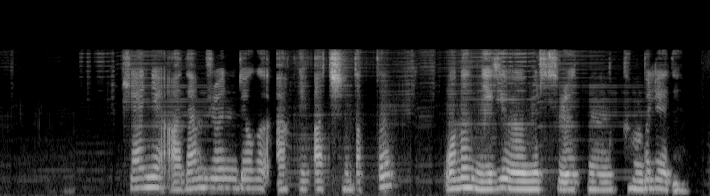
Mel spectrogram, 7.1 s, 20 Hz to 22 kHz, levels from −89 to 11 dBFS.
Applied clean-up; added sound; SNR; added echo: neural separator model SepFormer DNS4.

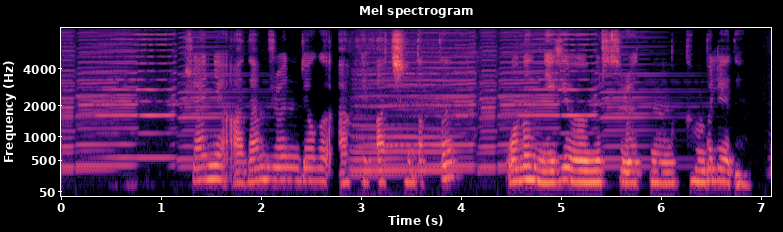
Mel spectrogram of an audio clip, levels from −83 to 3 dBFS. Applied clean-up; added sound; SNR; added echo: none; Harmonica; 9 dB; none.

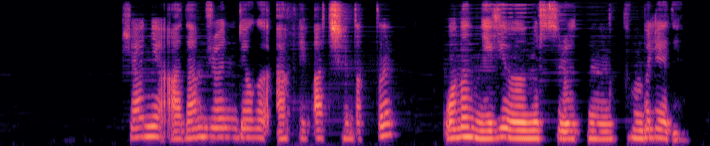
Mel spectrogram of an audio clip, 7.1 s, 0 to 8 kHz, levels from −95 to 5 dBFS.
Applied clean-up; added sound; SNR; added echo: neural mask model DeepFilterNet 3.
